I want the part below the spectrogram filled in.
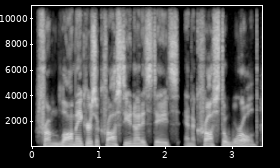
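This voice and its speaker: A man with a voice on the high side answers interview questions as the founder of an advocacy group, talking at normal speed. He speaks emphatically, repeating words as he builds his point. The studio-quality recording has no echo.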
